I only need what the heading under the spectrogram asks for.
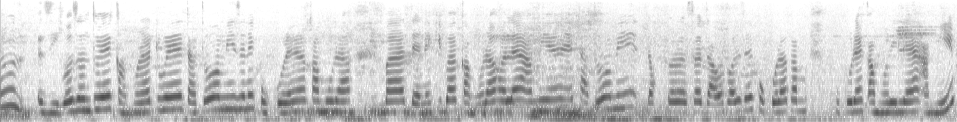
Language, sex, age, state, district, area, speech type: Assamese, female, 18-30, Assam, Kamrup Metropolitan, rural, spontaneous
